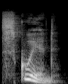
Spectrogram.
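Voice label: "squid", British English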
